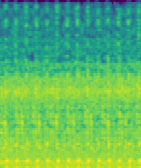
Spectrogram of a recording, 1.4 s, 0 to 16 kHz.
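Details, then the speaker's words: GAZelle Business with Toyota 5VZ-FE engine, warm idle: quick, light tick about ten times a second; owner suspected an air leak after the throttle, traced to a valve. "Но мне кажется что подсос воздуха откуда подсасывает не пойму точно не отсюдова"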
